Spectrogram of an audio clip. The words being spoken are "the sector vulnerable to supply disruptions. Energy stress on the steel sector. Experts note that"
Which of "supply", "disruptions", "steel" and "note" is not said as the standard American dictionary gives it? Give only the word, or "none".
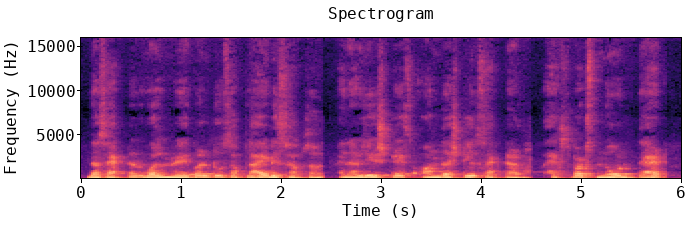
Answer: disruptions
